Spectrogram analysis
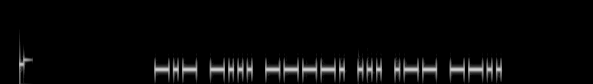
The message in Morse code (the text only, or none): KB9SWZ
